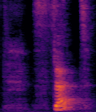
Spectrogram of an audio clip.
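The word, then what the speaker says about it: sept: very different pronunciations sis stepped the P is silent here wheat the ages silent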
